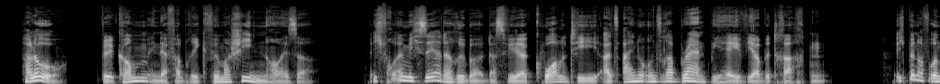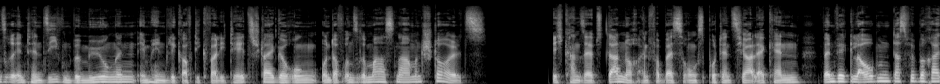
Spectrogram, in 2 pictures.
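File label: German elearning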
